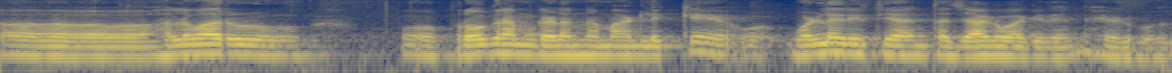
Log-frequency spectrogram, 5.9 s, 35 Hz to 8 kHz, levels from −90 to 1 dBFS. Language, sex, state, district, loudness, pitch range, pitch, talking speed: Kannada, male, Karnataka, Shimoga, -18 LUFS, 130-145 Hz, 135 Hz, 90 wpm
